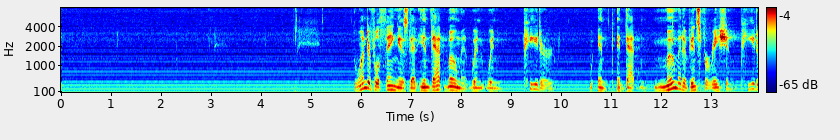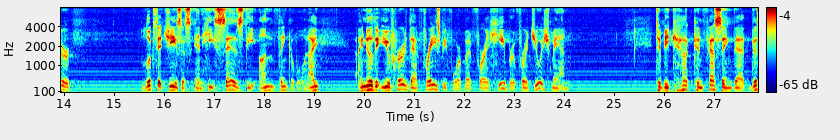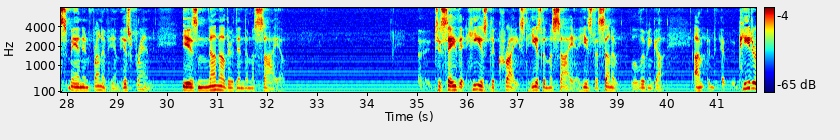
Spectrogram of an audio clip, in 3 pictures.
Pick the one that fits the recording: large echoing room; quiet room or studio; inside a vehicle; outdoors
large echoing room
